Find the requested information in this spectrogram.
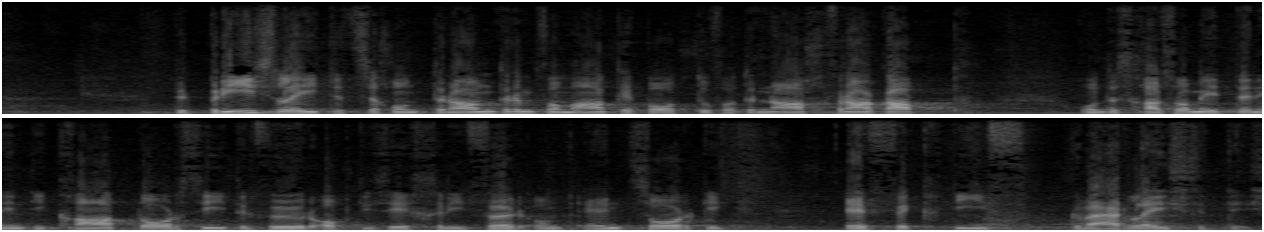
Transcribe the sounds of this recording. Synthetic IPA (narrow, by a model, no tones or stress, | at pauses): d̥əɾpriːslɛɪtətsɪχʊntəɾɑndəɾəmfɔmɑːɡ̥eb̥ɔtufɔd̥əɾnɑːχfɾɑːɡɑp | ʊndəsχɑsomɪtːənɪndikʰɑːtoːrsiːd̥əɾføːɾɔb̥d̥isɪχəɾifœɾʊ̰ndɛntsɔɾɡɪɡ | ɛfɛkχtiːf | kʋæːrlɛɪʃtətɪʃ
